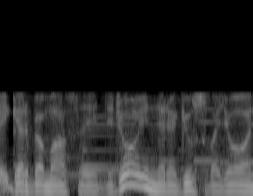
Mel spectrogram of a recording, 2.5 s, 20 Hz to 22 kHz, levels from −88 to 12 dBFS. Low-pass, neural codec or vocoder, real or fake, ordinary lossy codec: 3.6 kHz; none; real; AAC, 24 kbps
